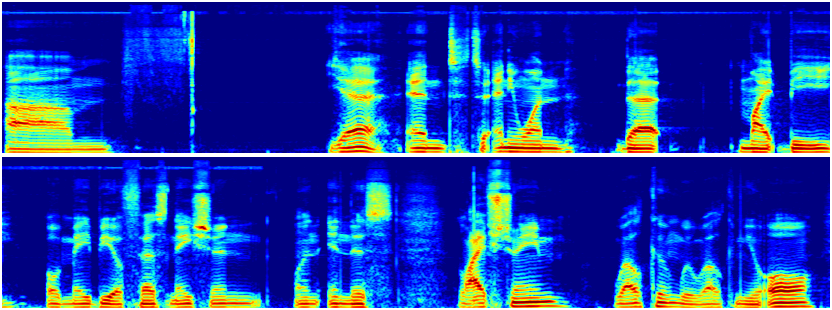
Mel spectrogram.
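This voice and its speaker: A man's voice: low-pitched, flat delivery, slow, no room sound. A man speaking casually as a panellist in a livestream discussion. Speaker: youth arts panellist.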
